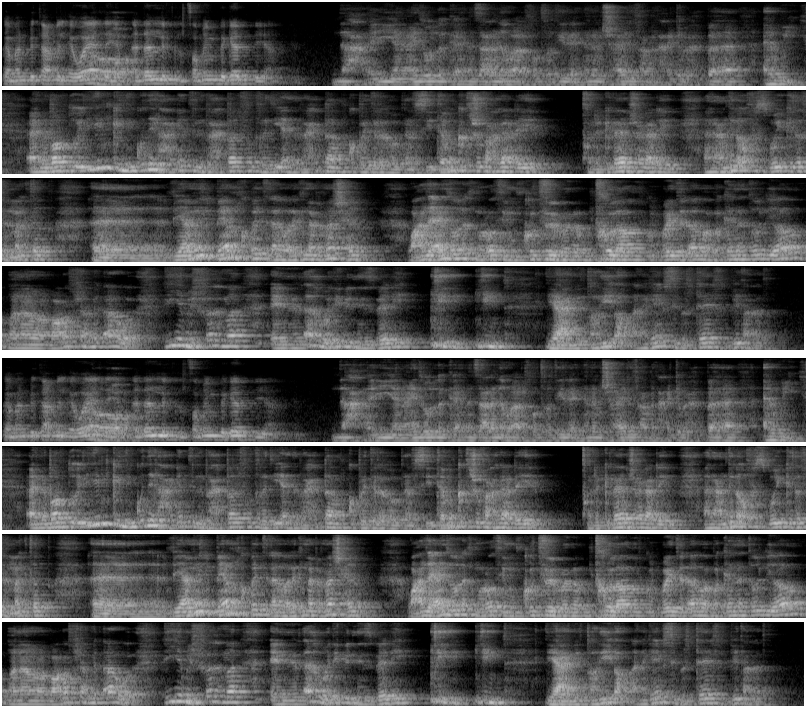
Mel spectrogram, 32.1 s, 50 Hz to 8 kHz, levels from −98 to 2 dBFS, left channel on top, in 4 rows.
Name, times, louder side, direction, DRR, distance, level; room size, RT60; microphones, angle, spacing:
voice 1, 0.0-2.7, right 1 dB, 35° left, 3 dB, 0.9 m, -34 dB
voice 2, 0.8-1.3 3.3-13.4 13.8-28.1 28.4-31.7, equal, 45° right, -2 dB, 2.9 m, -32 dB
8.0 x 3.1 x 4.3 m, 0.63 s
head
